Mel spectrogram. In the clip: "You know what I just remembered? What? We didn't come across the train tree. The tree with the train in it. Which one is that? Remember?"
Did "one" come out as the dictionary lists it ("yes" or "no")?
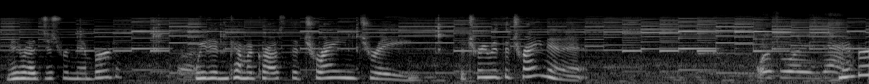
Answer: no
